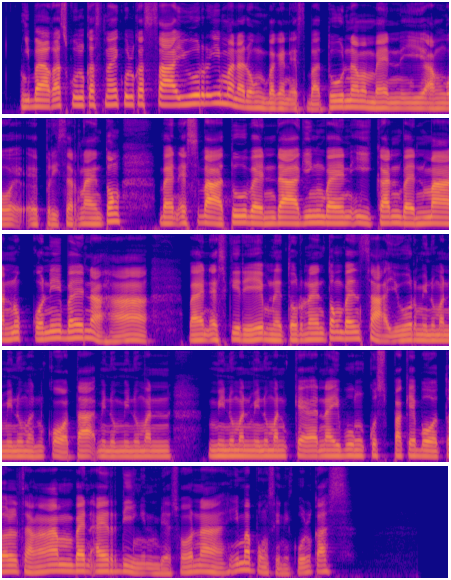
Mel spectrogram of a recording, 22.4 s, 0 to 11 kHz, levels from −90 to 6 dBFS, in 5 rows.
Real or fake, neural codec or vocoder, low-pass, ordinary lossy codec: real; none; none; none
